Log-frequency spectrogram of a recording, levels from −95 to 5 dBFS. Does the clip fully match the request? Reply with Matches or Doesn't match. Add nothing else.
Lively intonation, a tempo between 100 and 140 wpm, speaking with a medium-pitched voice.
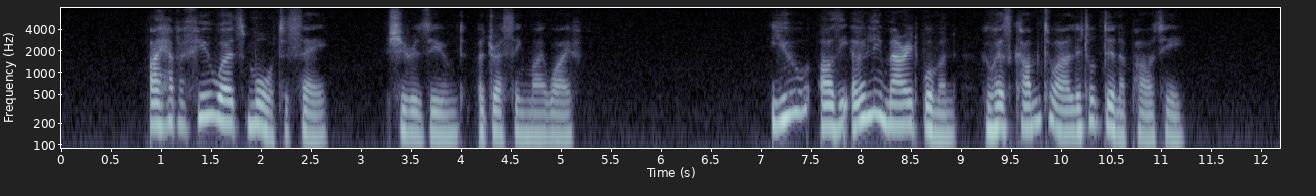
Matches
